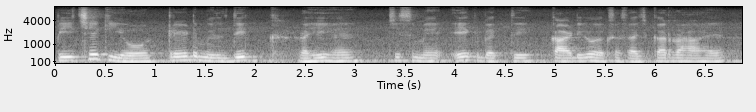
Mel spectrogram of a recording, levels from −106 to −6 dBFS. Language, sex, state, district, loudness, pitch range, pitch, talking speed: Hindi, male, Uttar Pradesh, Lucknow, -19 LUFS, 120-140 Hz, 125 Hz, 130 wpm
